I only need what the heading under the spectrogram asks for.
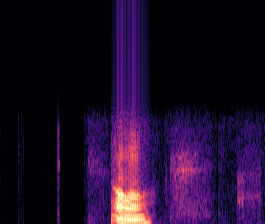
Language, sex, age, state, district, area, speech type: Santali, male, 18-30, West Bengal, Birbhum, rural, conversation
